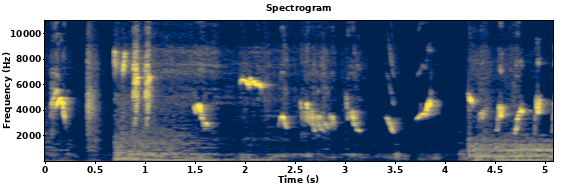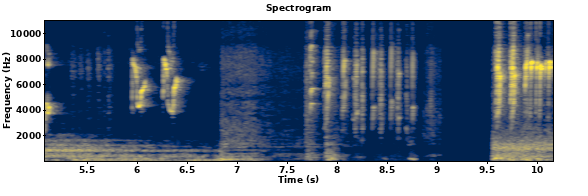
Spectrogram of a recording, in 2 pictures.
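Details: Busy high-pitched medley from a Van Hasselt's sunbird mimicking crickets, golden grasshopper, chicks and cililin; scattered thin whistles, rapid chips and dry ticking trills over a rough background rustle, with brief silences.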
